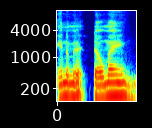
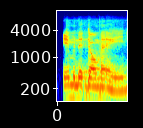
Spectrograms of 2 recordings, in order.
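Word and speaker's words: eminent domain: out in the intimate what how you pronounce it intimate domain they made him go imminent domain yep because once President Obama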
